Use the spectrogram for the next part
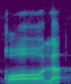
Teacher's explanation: الف خالی از حرکت ما قبل قاف کے اوپر زبر ہے، اس کو ایک الف کے قائم مقام لمبا کریں گے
